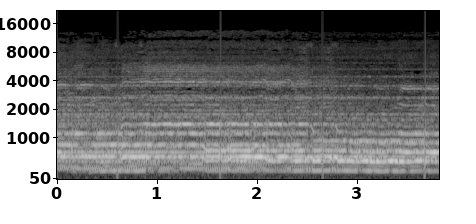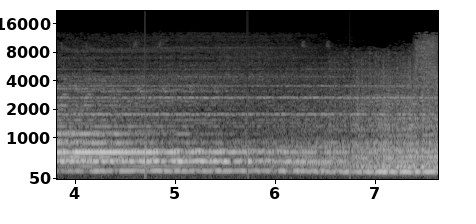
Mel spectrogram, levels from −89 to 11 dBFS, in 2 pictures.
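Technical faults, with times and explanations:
throughout: doubled audio track, a full-band copy at about equal level trailing roughly 300 ms behind, likely a second capture path; the waveform shows every onset repeated, with no decay.
0.60 to 6.75 s: periodic USB or driver dropouts, around seven gaps of about 10 ms, every 1.02 s; ticks from blocked transfers, seen as thin vertical silent stripes.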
